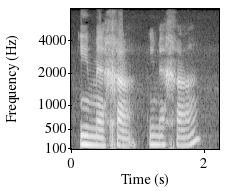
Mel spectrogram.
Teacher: And so this is a mercha, it says mercha, so this is koret, and this is an ayin of the chirik, and a mem, and we're gonna sound the shiva because there's a degesh in the mem. If you remember that rule, if there's a degesh in the word, we're gonna sound in the letter, we're gonna sound the shiva, even if it's in the middle of the word.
